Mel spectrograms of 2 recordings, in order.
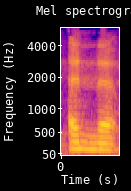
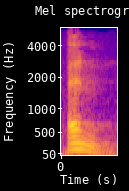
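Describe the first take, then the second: First: The final n is held long and doubled. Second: The final n is short and single. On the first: The speaker calls it right. "التشديد" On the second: The speaker calls it wrong. "لو أنك تركت التشديد"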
